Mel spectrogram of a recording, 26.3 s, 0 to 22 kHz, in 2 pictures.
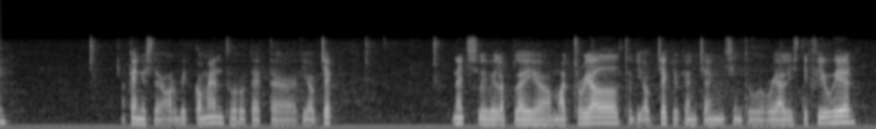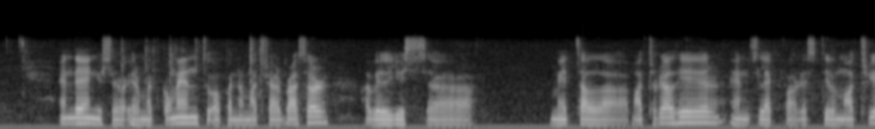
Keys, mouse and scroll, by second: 0.0-1.3 scroll down 1, 1.6 shift+middle click, 11.0 click, 14.6-16.8 typing, 20.2-26.2 drag, 20.5 typing.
